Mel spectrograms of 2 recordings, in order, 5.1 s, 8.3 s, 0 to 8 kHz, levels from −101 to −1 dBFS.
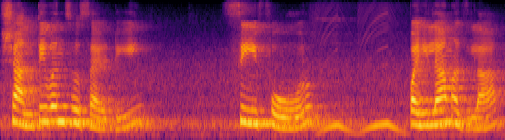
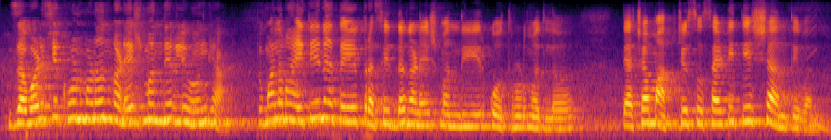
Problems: constant background noise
